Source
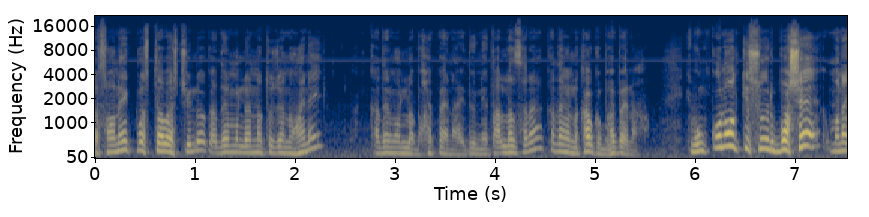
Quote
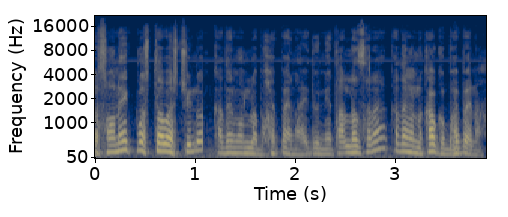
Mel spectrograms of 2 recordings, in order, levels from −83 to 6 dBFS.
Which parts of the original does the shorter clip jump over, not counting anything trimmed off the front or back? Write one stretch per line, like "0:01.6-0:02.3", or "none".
0:01.1-0:02.7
